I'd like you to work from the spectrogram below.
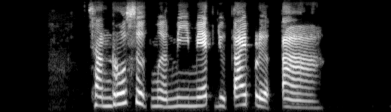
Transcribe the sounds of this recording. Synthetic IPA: t͡ɕʰa˦˥nɾuː˦˥sɯ˨˩k̚mɯ˩˦ənmiː˧me˦˥t̪̚juː˨˩t̪aː˥˩jplɯ˨˩ək̚t̪aː˧

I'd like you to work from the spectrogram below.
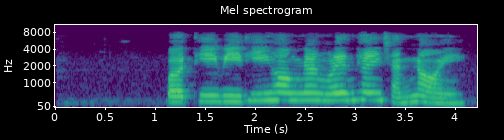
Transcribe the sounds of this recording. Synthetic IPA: pɤː˨˩t̪ʰːiː˧wiː˧t̪ʰiː˥˩ɦɔ˥˩ŋna˥˩ŋɾe˥˩nɦa˥˩jt͡ɕʰa˦˥nːɔ˨˩j

